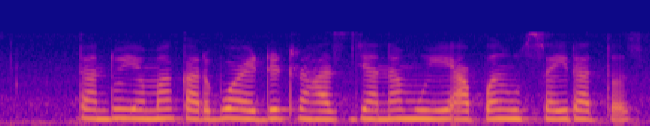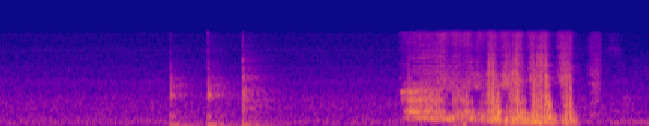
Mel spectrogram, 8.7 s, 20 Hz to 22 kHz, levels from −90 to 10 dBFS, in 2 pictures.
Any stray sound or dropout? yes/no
yes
